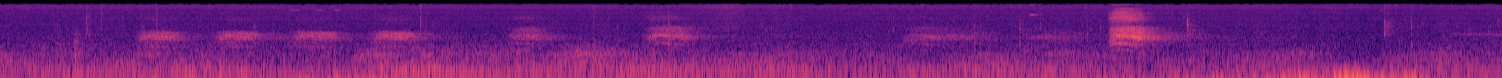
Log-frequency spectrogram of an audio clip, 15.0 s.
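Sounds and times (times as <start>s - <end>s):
bird cawing: 1.4s - 4.2s, 5.1s - 5.6s, 6.5s - 7.0s, 9.0s - 9.8s, 11.1s - 11.8s.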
